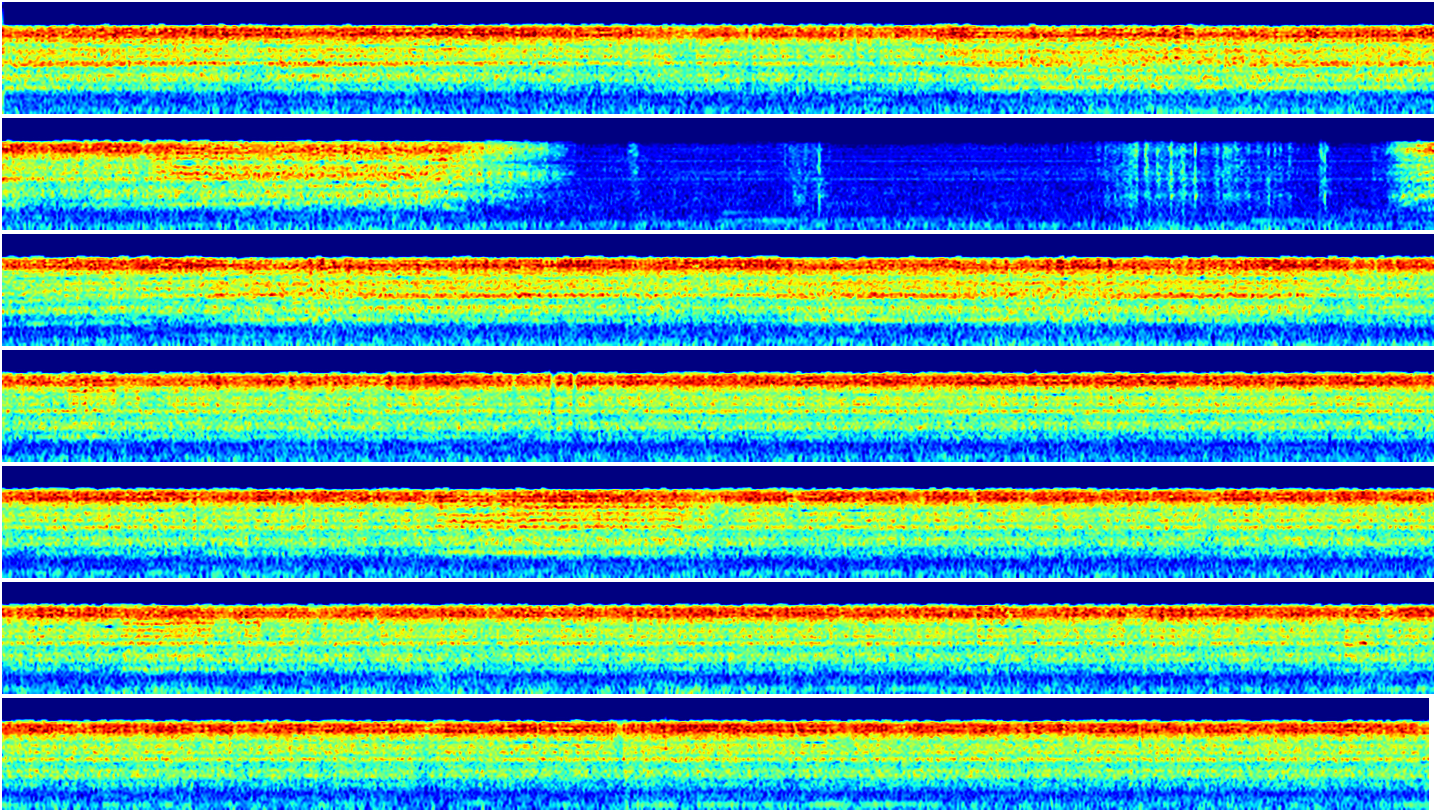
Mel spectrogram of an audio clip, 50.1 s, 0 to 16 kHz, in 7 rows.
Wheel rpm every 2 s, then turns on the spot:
200, 200, 200, 200, 160, 0, 10, 150, 200, 190, 200, 200, 200, 200, 200, 190, 200, 200, 200, 200, 200, 200, 200, 200, 200.
none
